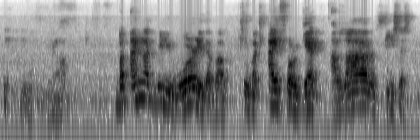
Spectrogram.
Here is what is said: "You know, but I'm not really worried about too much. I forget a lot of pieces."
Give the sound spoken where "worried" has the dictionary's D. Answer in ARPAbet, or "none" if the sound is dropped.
D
